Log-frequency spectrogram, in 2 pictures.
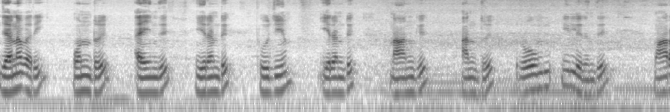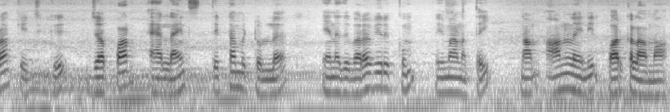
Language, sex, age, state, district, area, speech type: Tamil, male, 18-30, Tamil Nadu, Madurai, urban, read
